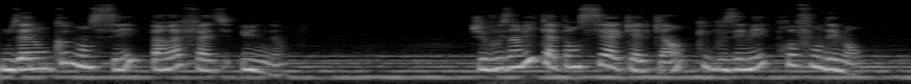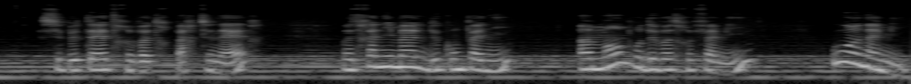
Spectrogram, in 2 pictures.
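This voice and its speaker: A woman speaks in a calm tone at a fairly high pitch with lively intonation. Long, frequent pauses break her speech as music plays in the background. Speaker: meditation guide. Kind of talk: guided meditation. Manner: calm, soft-spoken, slow.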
